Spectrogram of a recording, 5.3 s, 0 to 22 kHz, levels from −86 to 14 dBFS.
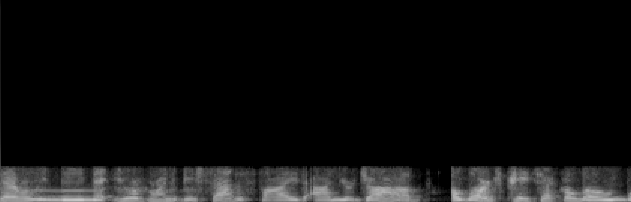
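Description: Speech clip, heard through a narrow telephone-style band with nothing above about 3.8 kHz. From the start to 1.84 s it carries periodic clock jitter: interference wobbling the converter's sampling clock at around 1 kHz, placing sidebands roughly 1 kHz either side of every component. The result is a metallic, rough edge strongest on the brighter sounds. Unlike random jitter's diffuse hiss or Speex coding roughness, it has a fixed tonal spacing, vanishes in pauses, and stops at 1.84 s.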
